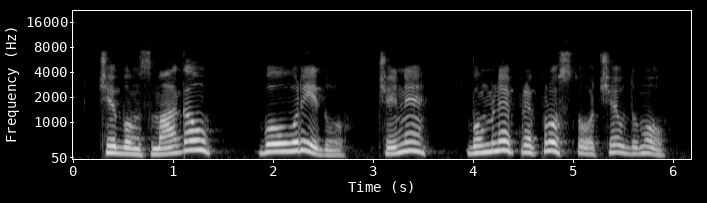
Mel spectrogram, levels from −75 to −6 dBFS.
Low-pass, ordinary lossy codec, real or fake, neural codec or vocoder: 7.2 kHz; Opus, 24 kbps; fake; codec, 16 kHz, 16 kbps, FunCodec, trained on Chinese and English, 50 frames a second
